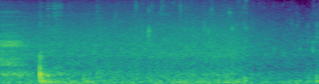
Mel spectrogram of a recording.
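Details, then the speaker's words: VW Tiguan rear sunroof drain, water poured in at a steady rate: brief splash then soft gurgling and trickling, water washing away fast with no backing up; healthy, clear drain. "You could hear it gurgling as it was draining. I mean, it's See it just washing out of there fast. That's what you want."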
